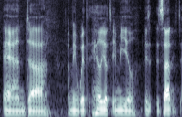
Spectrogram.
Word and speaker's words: Heliot Emil: of different ways and uh I mean with Hilliard's Emil is that how you pronounce it yes I didn't know if it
